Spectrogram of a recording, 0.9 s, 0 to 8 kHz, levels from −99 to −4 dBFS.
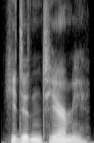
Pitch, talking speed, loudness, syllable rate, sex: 120 Hz, 255 wpm, -18 LUFS, 4.8 syllables/s, male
